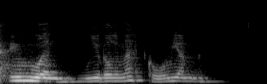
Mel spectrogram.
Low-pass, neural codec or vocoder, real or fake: 7.2 kHz; codec, 16 kHz, 0.5 kbps, X-Codec, HuBERT features, trained on balanced general audio; fake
